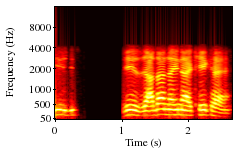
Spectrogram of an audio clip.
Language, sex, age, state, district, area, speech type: Urdu, male, 30-45, Bihar, East Champaran, urban, conversation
